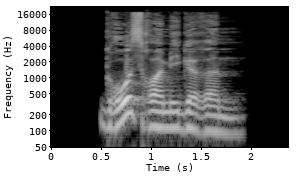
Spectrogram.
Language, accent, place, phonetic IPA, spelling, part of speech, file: German, Germany, Berlin, [ˈɡʁoːsˌʁɔɪ̯mɪɡəʁəm], großräumigerem, adjective, De-großräumigerem.ogg
- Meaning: strong dative masculine/neuter singular comparative degree of großräumig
